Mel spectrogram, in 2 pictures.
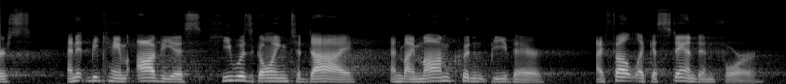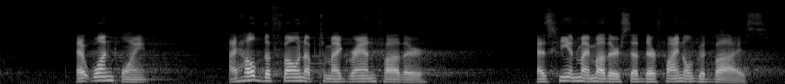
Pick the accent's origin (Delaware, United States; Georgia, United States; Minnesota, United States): Minnesota, United States; I'm Minnesotan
